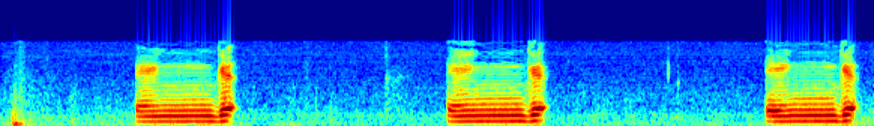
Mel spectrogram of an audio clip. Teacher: And again we have a nasal sound of the same group, velar, that is eng, eng, eng. Of course, eng is a velar nasal voiced sound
